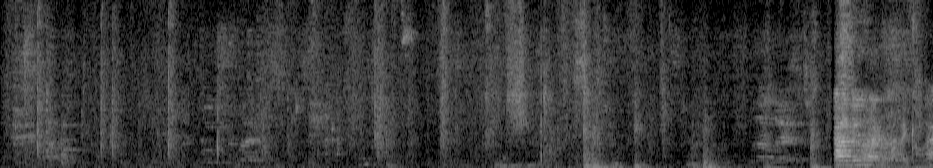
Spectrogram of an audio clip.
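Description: Young women laugh and chatter nearby.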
